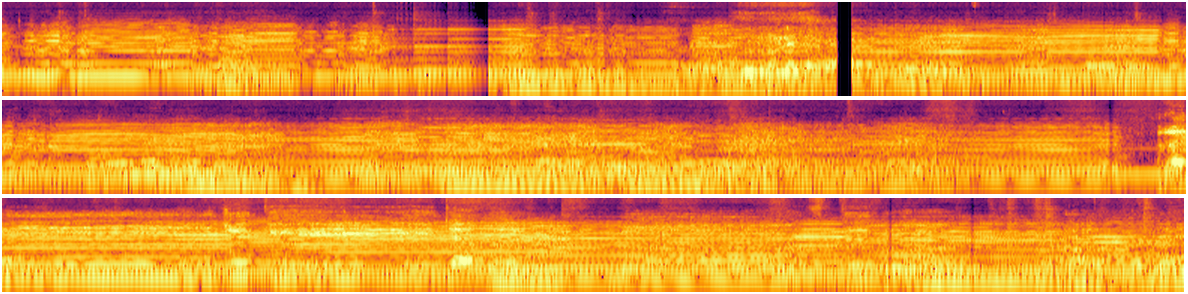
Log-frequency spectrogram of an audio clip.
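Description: Harmonium playing a slow Hindustani classical melody over a steady held drone note. The sound cuts out for an instant about five and a half seconds in.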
